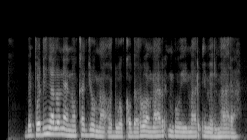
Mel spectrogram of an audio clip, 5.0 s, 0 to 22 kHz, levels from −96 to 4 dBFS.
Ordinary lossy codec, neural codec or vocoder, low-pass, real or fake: none; codec, 16 kHz, 2 kbps, FreqCodec, smaller model; 7.2 kHz; fake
